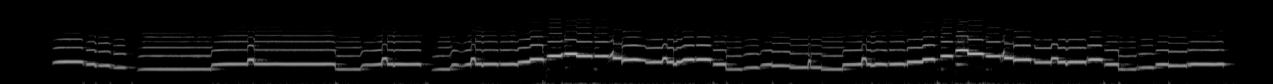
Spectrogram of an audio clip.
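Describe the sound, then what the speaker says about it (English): Tin whistle in F played alone, a clear bright melody of sustained and stepping notes with short breaths between phrases, close and steady. "This is my F whistle, though."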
